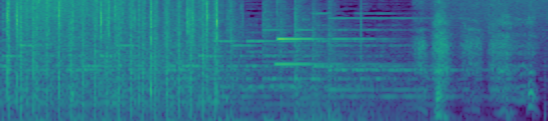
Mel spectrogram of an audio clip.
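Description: Very rapid laptop keyboard typing, a dense clatter of keystrokes over background music, stopping abruptly about two seconds in. A couple of short vocal sounds with falling pitch follow near the end.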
